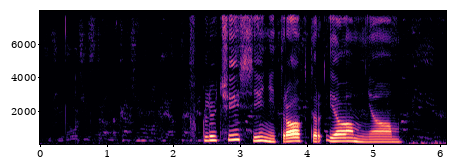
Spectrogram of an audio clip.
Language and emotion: Russian, sad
